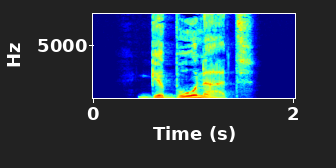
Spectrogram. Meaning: past participle of bohnern
- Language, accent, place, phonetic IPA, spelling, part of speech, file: German, Germany, Berlin, [ɡəˈboːnɐt], gebohnert, verb, De-gebohnert.ogg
